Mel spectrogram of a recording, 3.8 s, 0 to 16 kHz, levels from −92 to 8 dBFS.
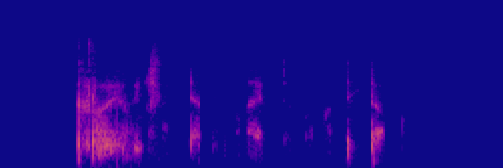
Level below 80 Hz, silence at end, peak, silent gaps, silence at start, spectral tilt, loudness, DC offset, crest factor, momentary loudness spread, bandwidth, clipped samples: -88 dBFS; 0.9 s; -24 dBFS; 1.30-1.43 s, 1.52-1.68 s, 1.98-2.12 s, 2.18-2.28 s, 2.34-2.42 s, 2.49-2.60 s, 2.72-2.77 s; 0.6 s; -3 dB/octave; -50 LUFS; under 0.1%; 28 dB; 15 LU; 7.2 kHz; under 0.1%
